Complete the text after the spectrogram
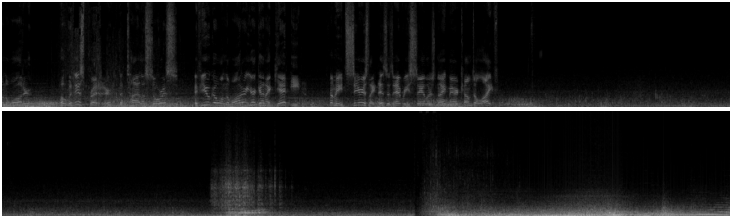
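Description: Water swirls softly underwater.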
